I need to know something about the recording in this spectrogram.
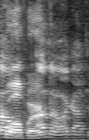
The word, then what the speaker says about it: Wahlberg: off what Mark Mark you're saying it wrong it's Mark wallberg I think Mark wallberg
